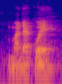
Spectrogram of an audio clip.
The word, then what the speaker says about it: Madekwe: I gotta pronounce that right. Archie Madekwe.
